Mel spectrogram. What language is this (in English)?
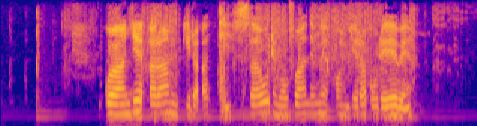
Kinyarwanda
